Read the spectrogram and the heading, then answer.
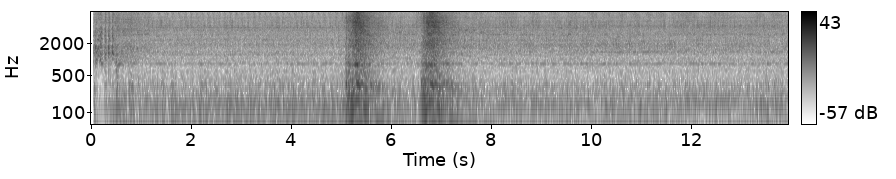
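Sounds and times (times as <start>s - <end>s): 
Honda Aquatrax jet ski engine starting, idling and revving with engine cover removed: 0.1s - 13.9s.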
